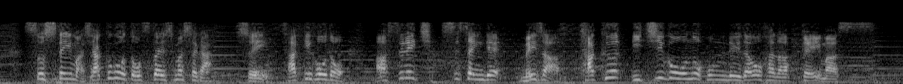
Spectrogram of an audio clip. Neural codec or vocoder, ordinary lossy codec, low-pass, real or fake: codec, 16 kHz, 0.4 kbps, LongCat-Audio-Codec; none; 7.2 kHz; fake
